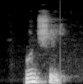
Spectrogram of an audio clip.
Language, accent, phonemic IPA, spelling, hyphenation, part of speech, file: English, Southern England, /ˈmuːnʃiː/, munshi, mun‧shi, noun, LL-Q1860 (eng)-munshi.wav
- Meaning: 1. A clerk or secretary 2. A language teacher, especially one teaching Hindustani or Persian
